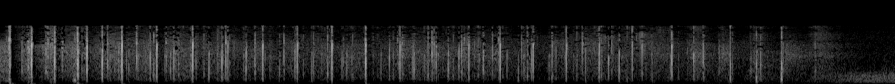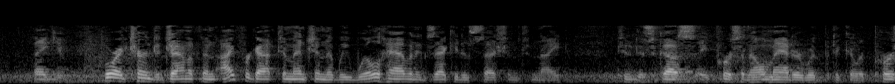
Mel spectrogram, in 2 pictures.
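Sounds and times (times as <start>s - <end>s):
meeting audience applauding: 0.0s - 8.2s
speech: 9.4s - 17.9s.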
